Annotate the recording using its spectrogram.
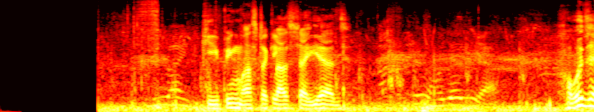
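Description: A man talks close by, casually, outdoors.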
